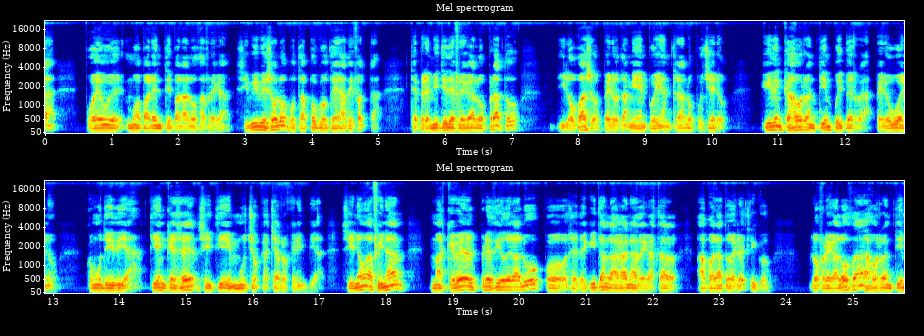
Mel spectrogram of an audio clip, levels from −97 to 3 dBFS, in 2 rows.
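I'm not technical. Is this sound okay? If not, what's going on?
Yes, this sound is okay; there's nothing wrong going on in it.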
